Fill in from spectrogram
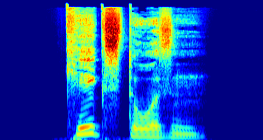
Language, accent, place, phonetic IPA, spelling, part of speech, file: German, Germany, Berlin, [ˈkeːksˌdoːzn̩], Keksdosen, noun, De-Keksdosen.ogg
- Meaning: plural of Keksdose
